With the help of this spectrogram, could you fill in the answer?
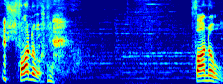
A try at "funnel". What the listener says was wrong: You're saying funno, like, you know how Australians end everything in an O?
